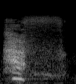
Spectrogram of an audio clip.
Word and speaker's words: have to: i have to notice i don't say v i say f have half it becomes have to have the two becomes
